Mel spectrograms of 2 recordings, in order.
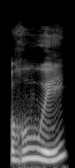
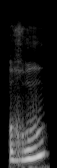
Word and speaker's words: rouer: en terme de prononciation rou se prononce avec le son ou comme dans rou tandis que tou se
